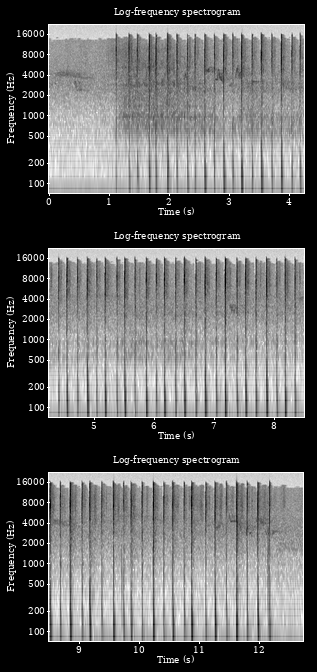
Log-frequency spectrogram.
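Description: Gentle fists tapping on the chest over the heart: a steady, even run of taps, about five a second, starting about a second in and growing a little louder over time.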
